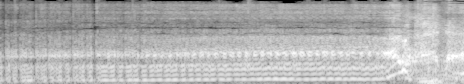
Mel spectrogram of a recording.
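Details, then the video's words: Angry Chihuahua growling steadily, a low sustained rumble with a faint whine, building louder and rising into a sharp yelp near the end. "The most Angry and Funny Chihuahua Compilation"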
